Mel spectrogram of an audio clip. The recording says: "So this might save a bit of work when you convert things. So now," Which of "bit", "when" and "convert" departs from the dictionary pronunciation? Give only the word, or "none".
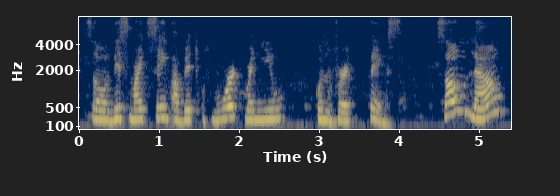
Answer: none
